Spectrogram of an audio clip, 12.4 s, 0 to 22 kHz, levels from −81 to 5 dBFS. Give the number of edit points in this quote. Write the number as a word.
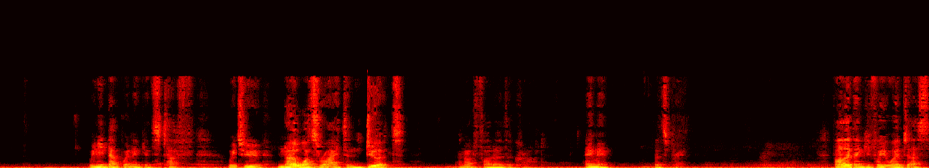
three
